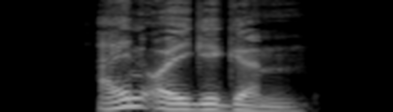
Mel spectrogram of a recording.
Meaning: strong dative masculine/neuter singular of einäugig
- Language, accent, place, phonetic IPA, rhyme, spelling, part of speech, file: German, Germany, Berlin, [ˈaɪ̯nˌʔɔɪ̯ɡɪɡəm], -aɪ̯nʔɔɪ̯ɡɪɡəm, einäugigem, adjective, De-einäugigem.ogg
